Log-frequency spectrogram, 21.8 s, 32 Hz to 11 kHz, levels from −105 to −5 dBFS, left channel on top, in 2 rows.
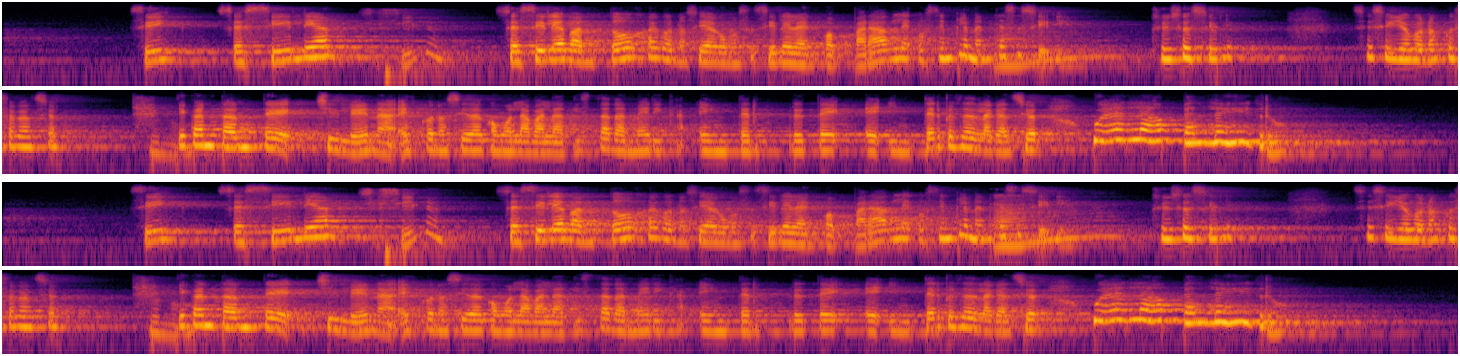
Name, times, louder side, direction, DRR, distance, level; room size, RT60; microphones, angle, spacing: voice 1, 1.6-2.5 3.8-8.0 8.6-9.2 10.2-11.3 11.9-15.9 16.1-20.6, left 2 dB, 15° left, 8 dB, 0.6 m, -31 dB
voice 2, 2.8-3.3 7.4-8.4 12.0-12.4, right 3 dB, 35° right, 10 dB, 0.5 m, -42 dB
29.0 x 18.5 x 2.5 m, 2.7 s
head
